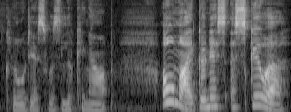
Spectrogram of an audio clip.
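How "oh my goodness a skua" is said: loud, higher startled gasp of alarm. Acted. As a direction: react as danger appears. Sudden alarm at predator.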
